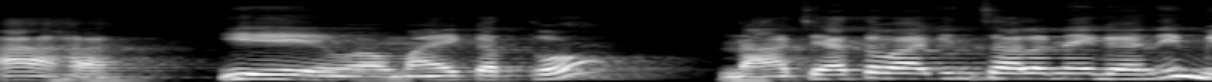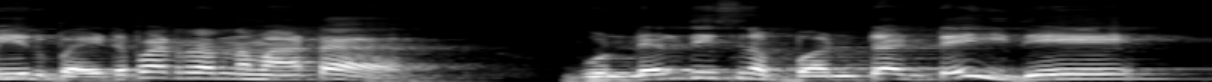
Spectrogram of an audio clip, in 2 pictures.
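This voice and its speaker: A quarrelsome middle-aged wife snaps and sneers, her voice leaping high and low with scorn, as a woman narrator puts her on. The storybook reading is heard in an echoey room. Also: expressive, normal speed, close to an everyday voice. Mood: scolding. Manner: sarcastic, scolding.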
